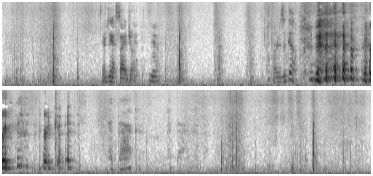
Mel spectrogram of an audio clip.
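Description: Joints crack with sharp pops several times.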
